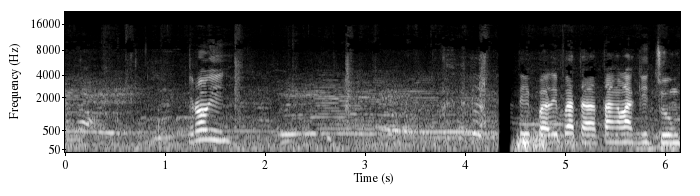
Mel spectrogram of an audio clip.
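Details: Cattle being unloaded from a truck, one rolling over: a short rising-falling moo rings out amid a steady low tone, with people talking and a burst of chatter near the end.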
